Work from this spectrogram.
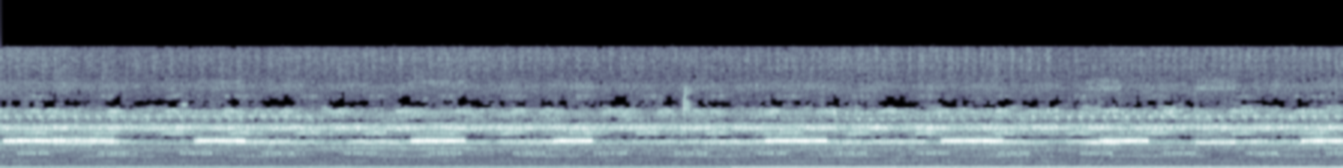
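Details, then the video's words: Evening park ambience of chirping crickets: high, sustained trills layered with rhythmic brighter pulses, swelling and easing in waves, with a light background rumble. "Cricket Sounds in a Peaceful Park"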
